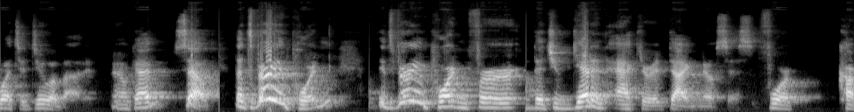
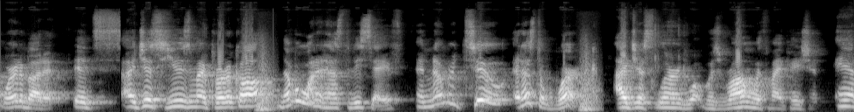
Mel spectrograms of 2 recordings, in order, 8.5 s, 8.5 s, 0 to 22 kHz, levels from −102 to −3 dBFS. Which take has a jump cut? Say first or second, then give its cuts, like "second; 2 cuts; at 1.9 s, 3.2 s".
second; 2 cuts; at 2.8 s, 5.9 s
